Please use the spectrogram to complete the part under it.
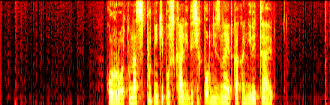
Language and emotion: Russian, angry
